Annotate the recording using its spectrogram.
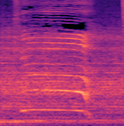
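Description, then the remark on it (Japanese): A single voice lets out a drawn-out, high-pitched shriek lasting about a second, mimicking a horror-film scream, then breaks off abruptly. It is fairly loud. “もうこのずっと悲鳴悲鳴のターンですここからキャー”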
